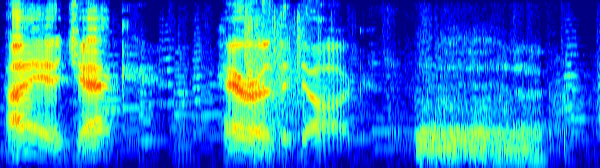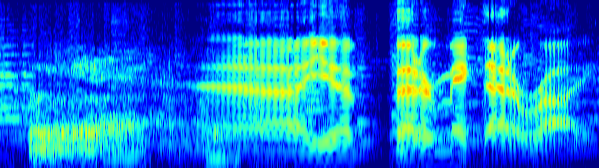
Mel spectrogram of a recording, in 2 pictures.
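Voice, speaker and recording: Man acting a deep, echoey noir private eye. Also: drawn-out words, full character voice. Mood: irritated. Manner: deadpan, world-weary. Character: hard-drinking, wisecracking male noir private eye, irritable. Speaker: lead actor and narrator of a radio play. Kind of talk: noir detective radio drama narration. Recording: very echoey, distant, music behind.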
